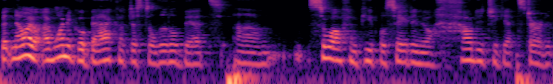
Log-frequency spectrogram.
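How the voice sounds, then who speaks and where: Talking at a fairly quick pace, a woman is heard with audible room echo. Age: 60s. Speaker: professional singer. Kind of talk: talk to a group.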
